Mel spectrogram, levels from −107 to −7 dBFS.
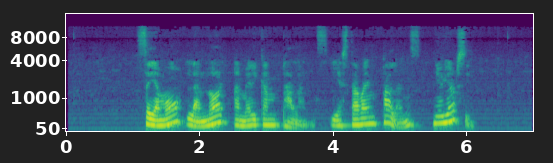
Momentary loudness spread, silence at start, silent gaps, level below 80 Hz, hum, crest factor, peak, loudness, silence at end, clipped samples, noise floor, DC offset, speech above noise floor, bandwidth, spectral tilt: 14 LU; 1.1 s; none; -52 dBFS; 60 Hz at -50 dBFS; 18 dB; -6 dBFS; -23 LUFS; 0.9 s; under 0.1%; -62 dBFS; under 0.1%; 40 dB; 11.5 kHz; -8 dB/octave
